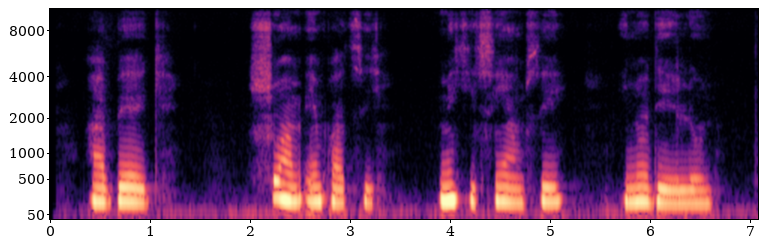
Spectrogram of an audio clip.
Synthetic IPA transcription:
abɛɡ | ʃoãmɛ̰̃mpatʰi | mĩkʰisiãmse | inodeelõn

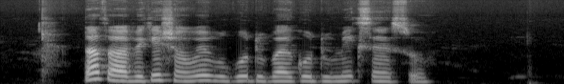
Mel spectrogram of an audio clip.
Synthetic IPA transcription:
dataplikeʃɔ̃nwewiɡodubaɪɡodumeksɛ̃nso

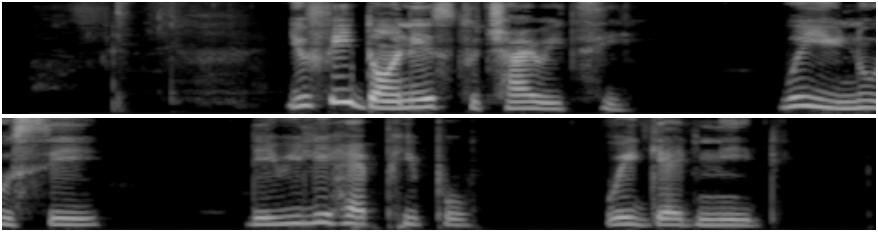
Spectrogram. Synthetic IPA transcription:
jufidɔnetstʰut͡ʃaɹitʰi | wejunose | deɹiliɦɛppʰipʰo | weɡɛtnid

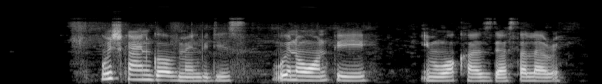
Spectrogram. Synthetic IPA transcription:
wit͡ʃkʰãɪ̃ndɡɔvəmɛ̃ntbidis | wḭnowɔ̃npʰe | ḭ̃nwɔkʰəzdɛsalaɹi

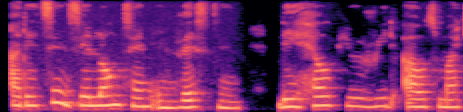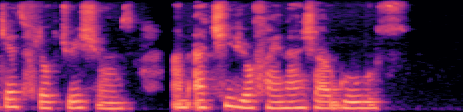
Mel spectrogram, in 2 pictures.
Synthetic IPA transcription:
ʔaetĩmselɔ̃ŋtʰɛmĩnvɛstĩŋ | dehɛlpʰjuɹida̰ʊtmakʰɛtflək̚t͡ʃueʃɔ̃ns | ʔã̰na̰t͡ʃivjɔfaɪnãnʃalɡols

